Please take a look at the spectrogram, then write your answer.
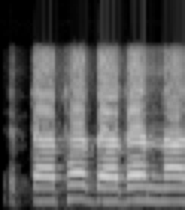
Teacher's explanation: जिनका उच्चारण ऊपर के दांतों पर जीभ लगाने से होता है उसे दंत्य कहते हैं। इसके अंतर्गत ता वर्ग तथा दादा ना, ला और सा आते हैं। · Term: दंत्य व्यंजन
